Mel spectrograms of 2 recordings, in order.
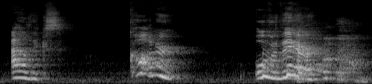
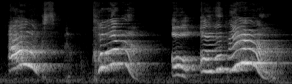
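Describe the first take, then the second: First: It is said in a normal voice. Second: It is said high-pitched and squeaky.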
